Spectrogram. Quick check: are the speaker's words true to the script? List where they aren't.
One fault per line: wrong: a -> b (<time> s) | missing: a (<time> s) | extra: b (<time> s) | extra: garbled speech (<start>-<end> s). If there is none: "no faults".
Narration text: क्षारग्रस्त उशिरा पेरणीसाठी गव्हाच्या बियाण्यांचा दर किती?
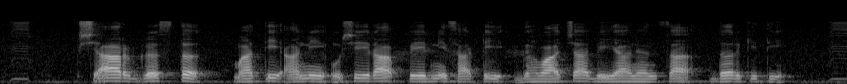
extra: माती आणि (2.3 s)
